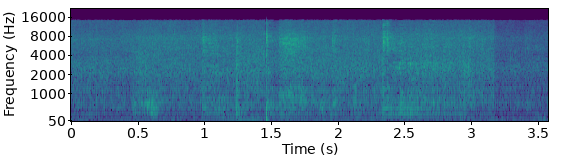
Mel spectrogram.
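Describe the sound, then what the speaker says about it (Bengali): Fish, a Bengali-style dish with bata fish, frying in a pan with oil, a steady hiss of sizzling broken by a few sharp crackles and pops, close and continuous with no talking. "মাছটা ভাজা হচ্ছে, এইভাবে মাছটা ভেজে নিতে হবে"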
